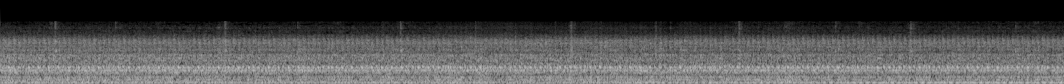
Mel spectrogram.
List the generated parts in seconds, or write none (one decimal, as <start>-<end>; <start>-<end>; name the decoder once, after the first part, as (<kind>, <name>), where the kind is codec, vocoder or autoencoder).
4.5-7.3 (codec, DAC)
